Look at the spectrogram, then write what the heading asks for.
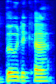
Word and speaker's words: Boudica: you want to but the cut is important so I think it's Boudicca and the I kini or the I Kenny now mmm things did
